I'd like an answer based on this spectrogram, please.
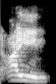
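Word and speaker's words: עין: The Mishna Berurah writes, Perush Havarat Ayin hu behozek. Ayin comes from, it's otiot geroniot, it comes from the throat, not from just here.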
